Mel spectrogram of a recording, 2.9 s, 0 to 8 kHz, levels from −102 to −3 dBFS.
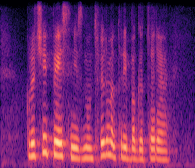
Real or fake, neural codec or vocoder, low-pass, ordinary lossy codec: fake; codec, 16 kHz in and 24 kHz out, 0.9 kbps, LongCat-Audio-Codec, fine tuned four codebook decoder; 7.2 kHz; Opus, 16 kbps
